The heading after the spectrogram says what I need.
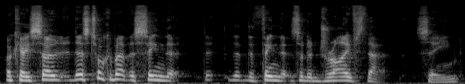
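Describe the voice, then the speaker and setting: A man co-hosts a casual podcast with a voice that sits a little high. He talks in a chatty, storytelling way, walking through film scenes and stopping to read out listener questions. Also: lively intonation, moderate pace. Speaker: podcast co-host.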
